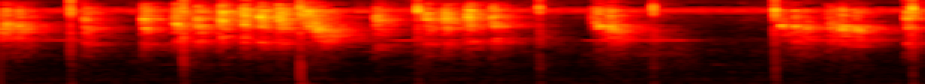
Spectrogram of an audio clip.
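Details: Eurasian tree sparrow, local master recording for training birds: rapid clusters of bright, high chirps and squeaks with sharp clicks, then a quieter pause near the end before chirping resumes.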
